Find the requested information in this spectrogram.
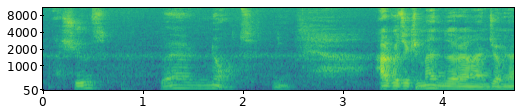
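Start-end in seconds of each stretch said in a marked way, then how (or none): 0.1-2.4 were not new very slowly and much softer; slow negated model. Shown as a demonstration. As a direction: stretch the not, drop the volume.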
